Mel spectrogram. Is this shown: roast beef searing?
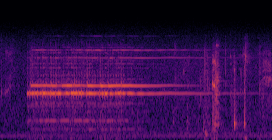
no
